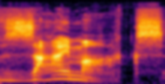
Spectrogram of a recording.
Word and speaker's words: Xymox: It is titled "Masquerade" by the band Clan of Zymox, and it's spelled XYMOX.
